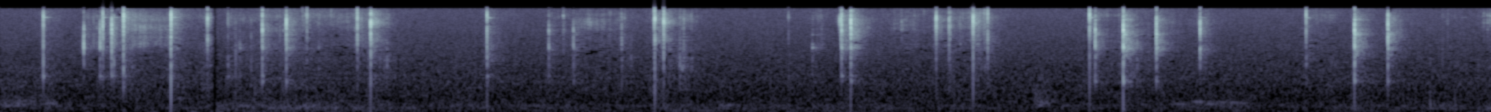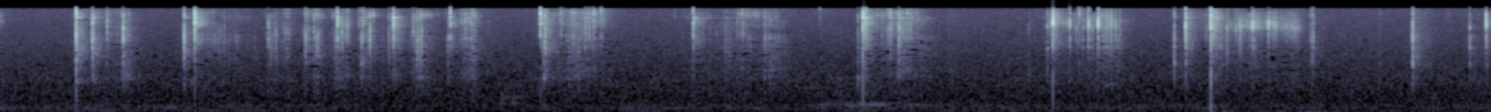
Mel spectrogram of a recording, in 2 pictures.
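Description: Long nails tap a tall glass foundation bottle with a metallic cap, filled with beige liquid. The result is a quiet, irregular run of sharp, bright clicks that stop almost instantly, with almost no low end.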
